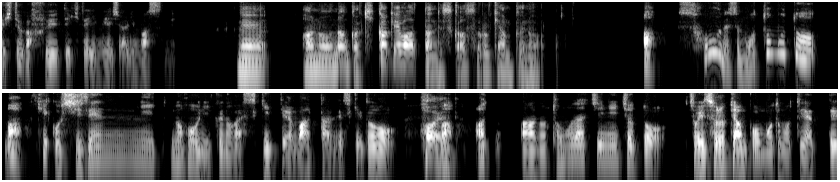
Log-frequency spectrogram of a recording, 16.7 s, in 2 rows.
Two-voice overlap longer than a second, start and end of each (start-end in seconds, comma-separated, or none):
none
